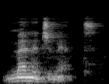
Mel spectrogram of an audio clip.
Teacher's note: porque eu tenho schwa no último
